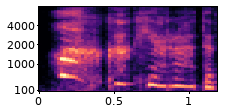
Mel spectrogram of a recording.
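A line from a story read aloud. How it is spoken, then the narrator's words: Exclamation. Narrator (Russian): воскликнула она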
